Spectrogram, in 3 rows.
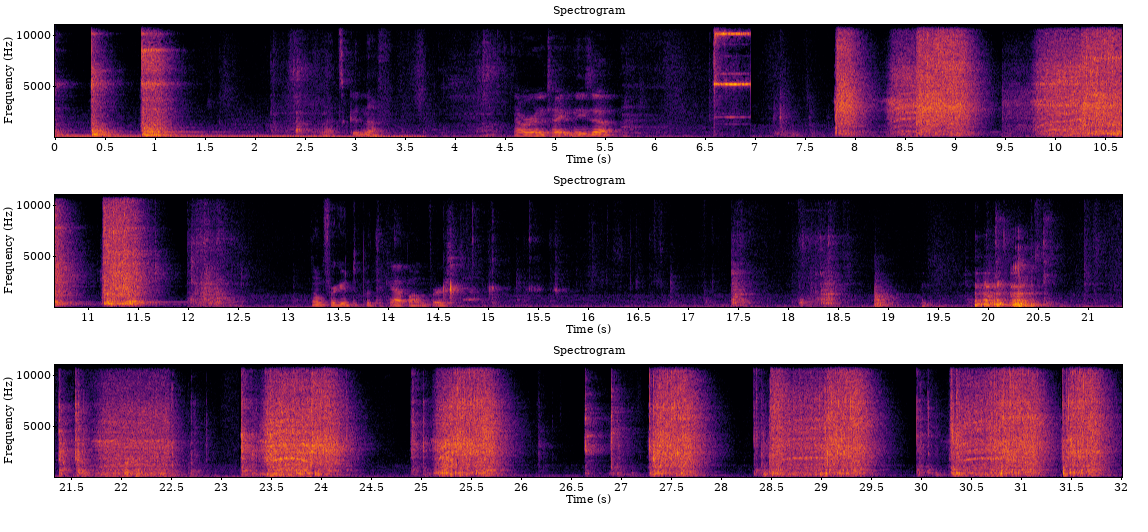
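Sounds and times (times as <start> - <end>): impact wrench bursts: 7.8 - 11.6, 30.3 - 32.0.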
